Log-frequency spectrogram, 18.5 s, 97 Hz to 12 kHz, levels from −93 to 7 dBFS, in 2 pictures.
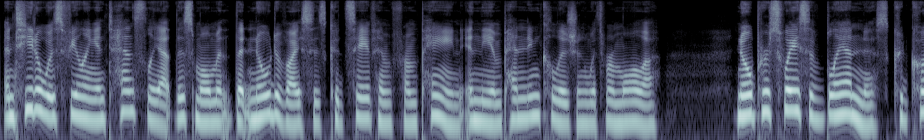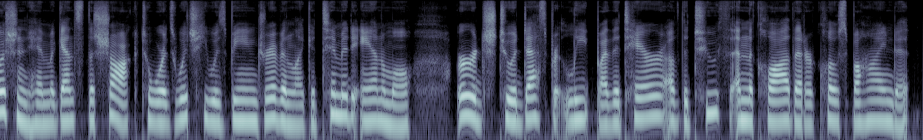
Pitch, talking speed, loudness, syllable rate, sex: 190 Hz, 195 wpm, -20 LUFS, 5.5 syllables/s, female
